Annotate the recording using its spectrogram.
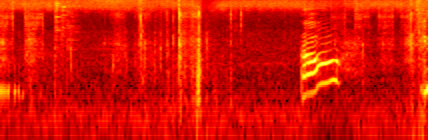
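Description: A few sharp clicks in the first half, then a short vocal exclamation with rising pitch about three seconds in, over a steady high hiss.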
